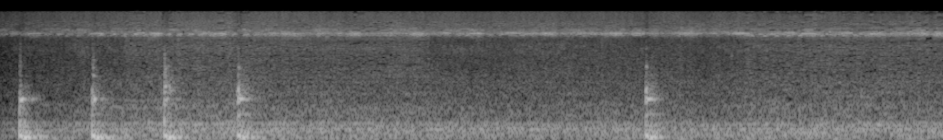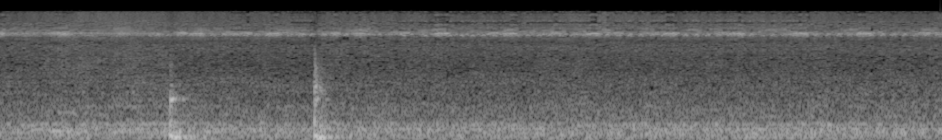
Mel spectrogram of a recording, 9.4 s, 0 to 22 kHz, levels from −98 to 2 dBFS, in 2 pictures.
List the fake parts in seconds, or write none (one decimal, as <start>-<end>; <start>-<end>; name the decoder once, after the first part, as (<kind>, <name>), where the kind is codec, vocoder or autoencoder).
1.3-2.2 (autoencoder, DAC-VAE); 2.6-3.6; 4.4-5.5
